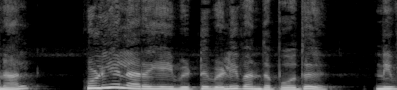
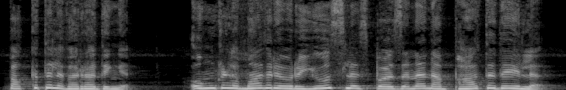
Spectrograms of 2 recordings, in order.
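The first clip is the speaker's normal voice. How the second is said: higher-pitched telling-off without real volume; understated, higher-voiced outburst; mild angry yell; 4 semitones higher than usual. A narrator's reading. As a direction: act out an upset woman pushing him away. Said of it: "என்று கத்தினாள்".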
